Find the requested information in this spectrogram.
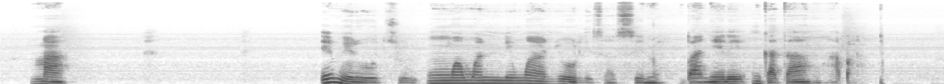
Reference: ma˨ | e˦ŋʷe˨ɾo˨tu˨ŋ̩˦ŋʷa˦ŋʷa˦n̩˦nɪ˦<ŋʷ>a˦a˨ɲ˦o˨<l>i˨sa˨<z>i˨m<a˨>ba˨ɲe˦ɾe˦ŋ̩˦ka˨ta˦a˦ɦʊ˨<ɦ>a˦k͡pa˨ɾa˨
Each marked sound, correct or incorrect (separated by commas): correct, correct, incorrect, incorrect, correct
